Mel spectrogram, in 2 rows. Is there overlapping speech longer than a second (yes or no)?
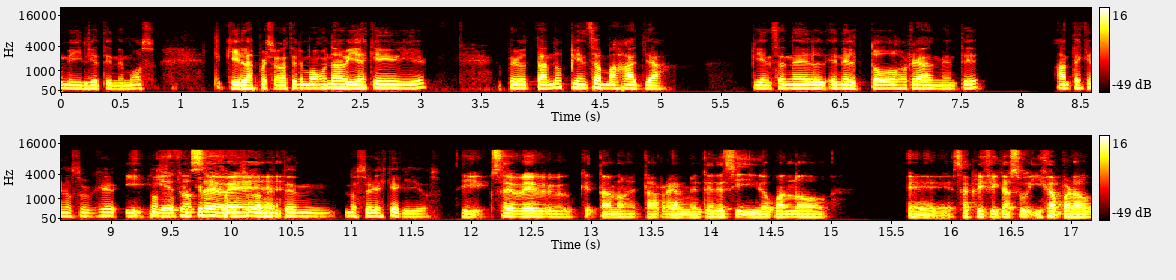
yes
